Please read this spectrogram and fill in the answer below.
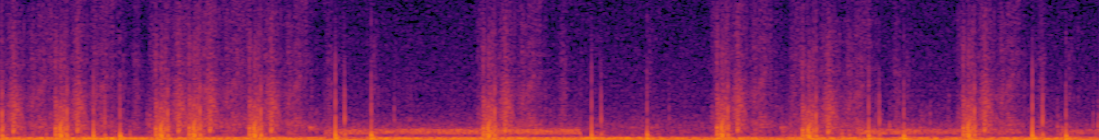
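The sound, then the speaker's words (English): Footsteps of a character walking in a video game: a steady, even stream of many moderate steps over a constant low background, with no talk. “So we're walking.”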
